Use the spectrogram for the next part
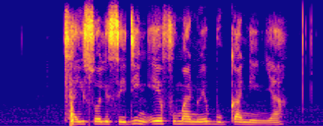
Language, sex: Southern Sotho, male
